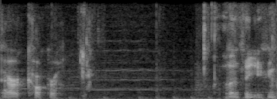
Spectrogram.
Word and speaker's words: Aarakocra: I believe it's pronounced Eric Cochra.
